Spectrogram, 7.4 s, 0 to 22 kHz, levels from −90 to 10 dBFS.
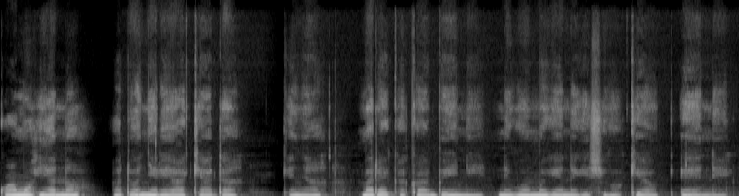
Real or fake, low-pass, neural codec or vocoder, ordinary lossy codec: fake; none; vocoder, 44.1 kHz, 128 mel bands, Pupu-Vocoder; none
